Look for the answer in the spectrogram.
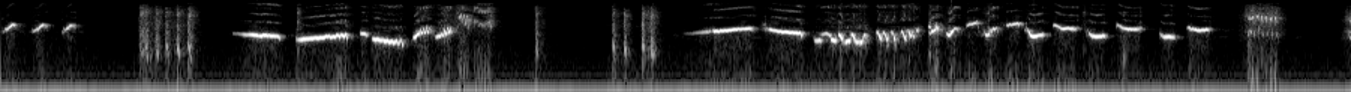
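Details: White-rumped shama from Medan singing at length: short whistled notes, harsh buzzy bursts, then a long flowing run of wavering whistles and quick chips, loud and varied.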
